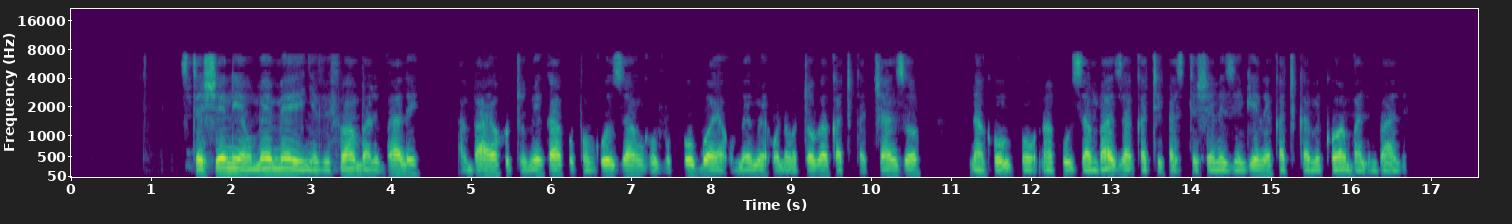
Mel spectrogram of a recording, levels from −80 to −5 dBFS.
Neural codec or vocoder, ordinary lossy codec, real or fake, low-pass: vocoder, 44.1 kHz, 128 mel bands, Pupu-Vocoder; MP3, 48 kbps; fake; 7.2 kHz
